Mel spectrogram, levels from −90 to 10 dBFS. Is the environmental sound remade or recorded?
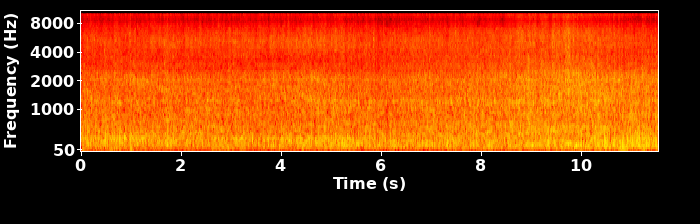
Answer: remade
